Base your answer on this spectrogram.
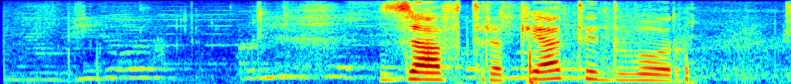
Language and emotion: Russian, neutral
